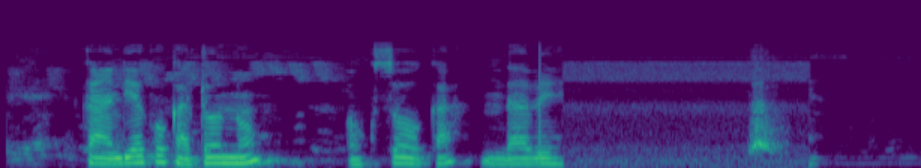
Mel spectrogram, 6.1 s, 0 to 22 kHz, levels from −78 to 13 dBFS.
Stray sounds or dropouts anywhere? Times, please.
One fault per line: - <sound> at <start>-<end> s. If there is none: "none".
- bark at 5.0-5.3 s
